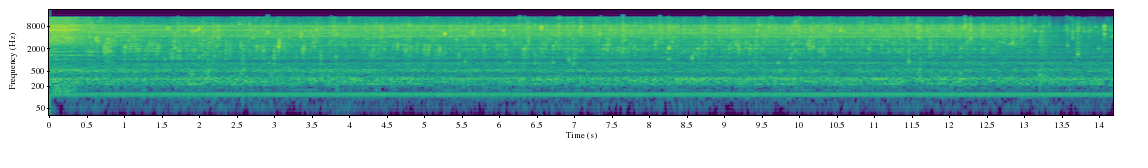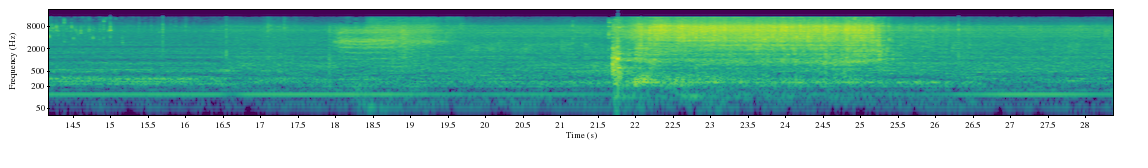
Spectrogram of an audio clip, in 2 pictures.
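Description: Kohler urinal flushing: water rushes over the urinal screen for about thirteen seconds, then fades away. After a brief second rush of water, a louder flush starts suddenly about 22 seconds in and runs for some three seconds. A steady low hum runs underneath.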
